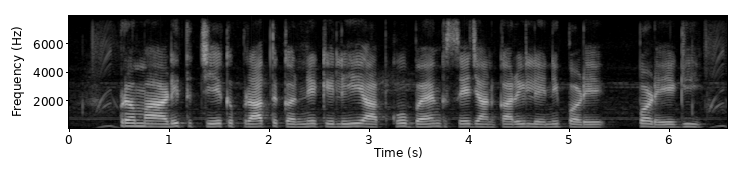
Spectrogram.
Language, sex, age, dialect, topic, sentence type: Hindi, male, 18-24, Kanauji Braj Bhasha, banking, statement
